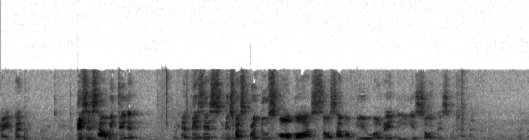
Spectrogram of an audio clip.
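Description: A man speaks over a loudspeaker in a large echoing hall.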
